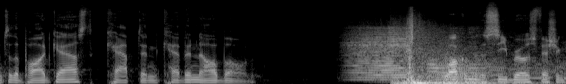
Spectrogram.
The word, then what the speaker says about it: Albohn: We're live at Castafari 26 with Kevin Albohn. Am I pronouncing that right? Yes, sir. Bone.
